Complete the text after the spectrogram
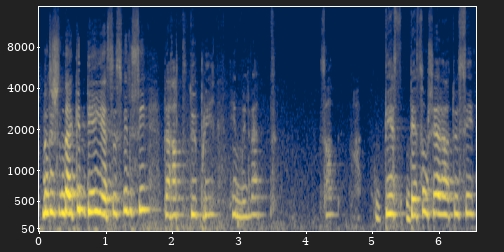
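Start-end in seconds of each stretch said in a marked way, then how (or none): none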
